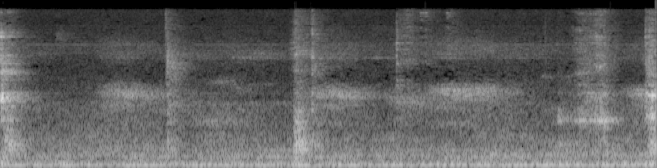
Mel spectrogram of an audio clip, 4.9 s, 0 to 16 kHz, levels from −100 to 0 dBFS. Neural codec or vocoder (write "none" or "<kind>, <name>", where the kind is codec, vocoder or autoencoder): none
